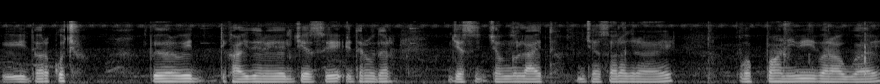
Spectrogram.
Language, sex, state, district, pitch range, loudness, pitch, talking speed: Hindi, male, Uttar Pradesh, Hamirpur, 125-135 Hz, -25 LUFS, 130 Hz, 155 wpm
